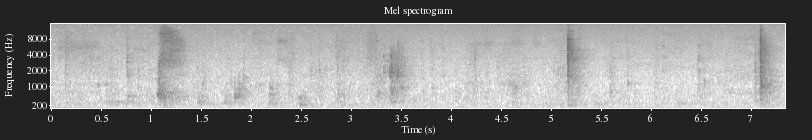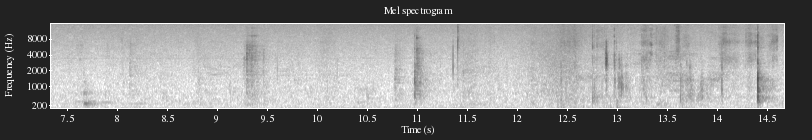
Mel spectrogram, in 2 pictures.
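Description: Near silence with faint, scattered clicks and taps, about a dozen in all and more of them near the end: children taking crayons out and setting them down on their desks.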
